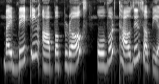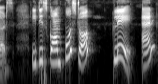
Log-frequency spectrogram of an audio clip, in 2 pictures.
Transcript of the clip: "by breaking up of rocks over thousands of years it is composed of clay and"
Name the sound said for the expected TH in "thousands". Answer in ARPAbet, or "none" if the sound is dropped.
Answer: T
